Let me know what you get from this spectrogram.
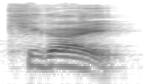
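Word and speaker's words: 危害: 키가이, 키가이. 뭐 위해를 가한다 할 때, 그죠? 위해, 키가이. 장자 됐었네요. 장해입니다.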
